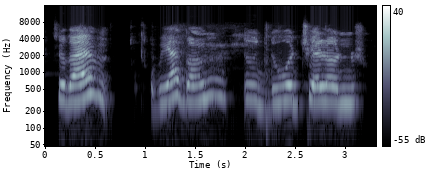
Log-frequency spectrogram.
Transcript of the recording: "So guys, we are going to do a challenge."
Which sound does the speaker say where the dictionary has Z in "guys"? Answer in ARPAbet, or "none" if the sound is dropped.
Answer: none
